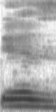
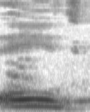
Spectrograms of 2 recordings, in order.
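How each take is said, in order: First: The vowel is a short plain 'e' sound. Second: The vowel glides like 'ay', a diphthong. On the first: The speaker calls it wrong. "এজ না" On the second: The speaker calls it right. "এটা উচ্চারণ হবে এইজ"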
